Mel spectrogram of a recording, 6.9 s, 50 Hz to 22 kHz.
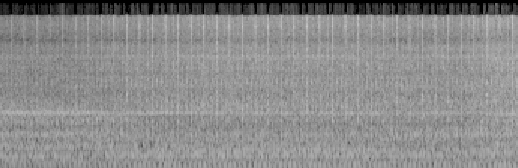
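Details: Mercedes ML350 W164 that had its engine radiator fan always running on full blast and ACC not working, after repair: steady, even idle with light regular ticking and the AC on, no fan roar as the fan no longer runs; normal idle.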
